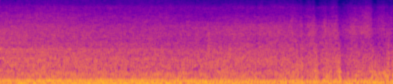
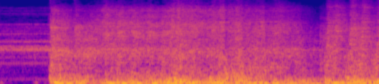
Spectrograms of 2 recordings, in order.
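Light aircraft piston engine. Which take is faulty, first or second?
second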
